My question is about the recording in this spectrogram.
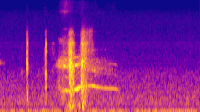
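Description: Two faint clicks, then a single short gliding call about half a second long.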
